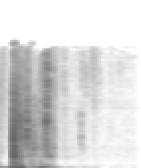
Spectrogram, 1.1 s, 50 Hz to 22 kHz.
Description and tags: water bottle snare 31 (gurgle)
Mono recording of a water bottle hit against a chair. Sounds something like a snare. Condenser mic. Gurgle type sound.
drums, percussion, snares, studio, water-bottle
